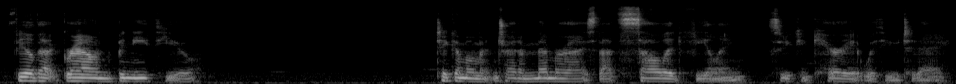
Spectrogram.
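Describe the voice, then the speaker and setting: A woman with a low voice leads a calm grounding meditation at a slow pace. Her delivery is gentle and soothing, with a crackle of vocal fry and long pauses between short phrases. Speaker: guided meditation leader.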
